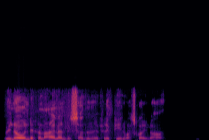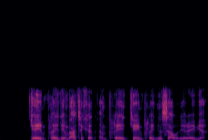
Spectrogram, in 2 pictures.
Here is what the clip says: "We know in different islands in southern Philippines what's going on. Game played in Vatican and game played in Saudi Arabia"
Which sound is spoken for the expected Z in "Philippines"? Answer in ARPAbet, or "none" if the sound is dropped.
none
